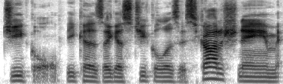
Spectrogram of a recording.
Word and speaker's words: Jekyll: they always call him jekyll well i read somewhere that robert louis simonson was asked about that and he said let it be uh pronounced jiggle because i guess jiggle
